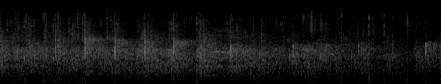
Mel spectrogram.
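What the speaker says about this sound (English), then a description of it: "Y'all keep the clapping going" A church congregation clapping during a worship service, dense sustained applause from many people, fairly soft and even, continuing without a break.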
